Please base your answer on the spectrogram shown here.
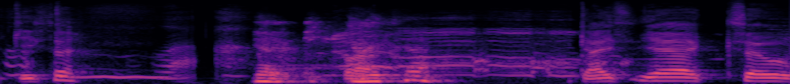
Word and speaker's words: Githa: and some of them say Verence, Then- some of them say Verence, but they all say Githa for Nanny, whereas I always thought it was Geetha.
